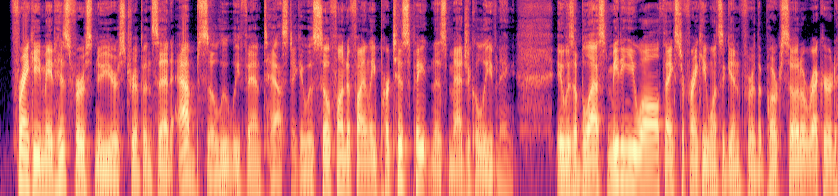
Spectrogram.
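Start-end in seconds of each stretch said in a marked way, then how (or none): none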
